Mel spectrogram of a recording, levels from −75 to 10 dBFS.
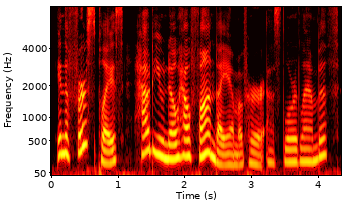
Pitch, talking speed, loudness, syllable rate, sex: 220 Hz, 235 wpm, -16 LUFS, 5.1 syllables/s, female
